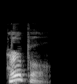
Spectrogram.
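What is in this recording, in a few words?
"hirple", British English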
